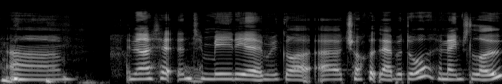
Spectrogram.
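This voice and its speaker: A woman with a New Zealand accent talks at a moderate pace in a high pitch with ordinary pitch variation. Her loudness swings widely. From New Zealand, West Auckland. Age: 20s. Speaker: podcast guest. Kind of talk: casual chat.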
